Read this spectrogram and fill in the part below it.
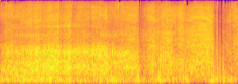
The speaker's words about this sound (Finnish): Kuunnelkaa, kuunnelkaa luontoääniä. Tota, Tossa olisi tommonen sähköpotkulauta.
